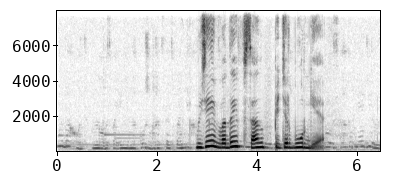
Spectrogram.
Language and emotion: Russian, neutral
